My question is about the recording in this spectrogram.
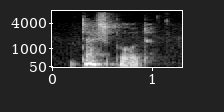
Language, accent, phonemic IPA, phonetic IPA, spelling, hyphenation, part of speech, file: English, Southern England, /ˈdæʃˌbɔːd/, [ˈdæʃˌbɔːd], dashboard, dash‧board, noun / verb, LL-Q1860 (eng)-dashboard.wav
